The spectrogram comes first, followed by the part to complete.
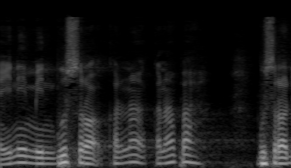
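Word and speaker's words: بصرى: Busra di sini ada alif maksurahnya juga. Ya-nya yang enggak kebaca gitu. Alif maksurah begitu bentuk ya tapi enggak kebaca. Bacanya fathah. Kadang ya begitu alif maksurah dibaca fathah. Maksudnya enggak dibaca gitu ya-nya.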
